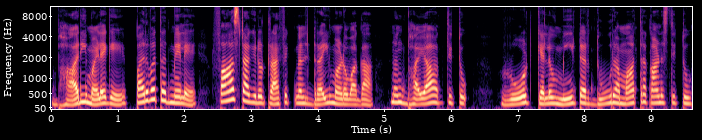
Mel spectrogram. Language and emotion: Kannada, fearful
